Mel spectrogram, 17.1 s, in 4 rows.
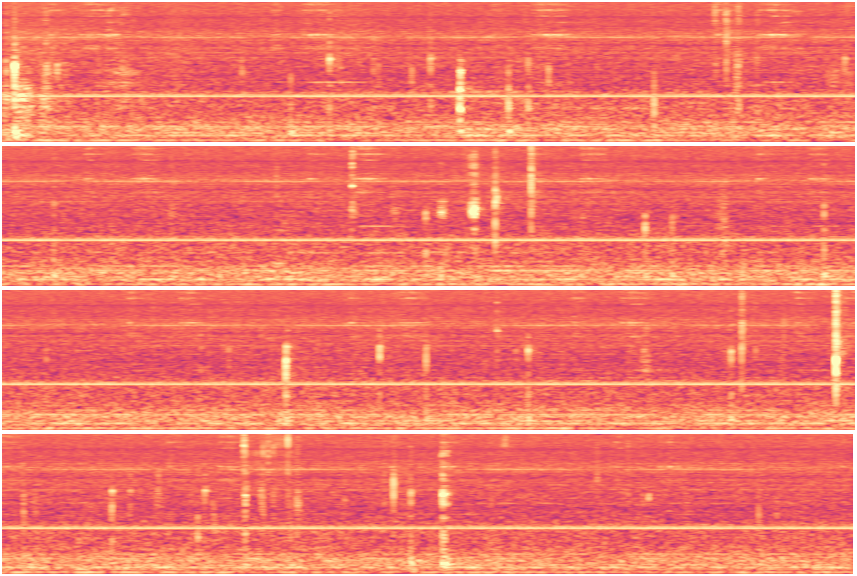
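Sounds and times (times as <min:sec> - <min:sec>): person chewing crunchy food: 0:00.0 - 0:05.2, 0:06.0 - 0:08.8, 0:09.6 - 0:16.7
faint steady high tone: 0:00.2 - 0:13.1.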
